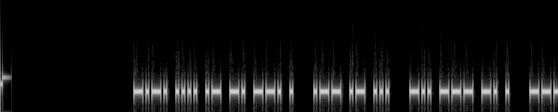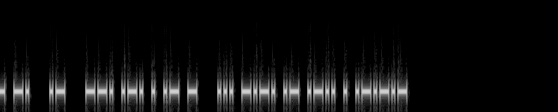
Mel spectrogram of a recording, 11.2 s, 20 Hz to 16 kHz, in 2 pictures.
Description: Morse code, heard as a keyed tone, about 40 wpm, 700 Hz. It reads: CHANGE WAS DONE ON A GREAT SCALE.
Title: Sentences from Top 1000 Words - Review Part 5 - 40wpm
